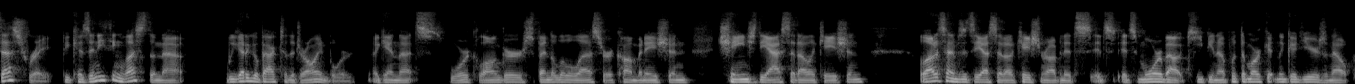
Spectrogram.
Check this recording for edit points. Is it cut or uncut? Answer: cut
